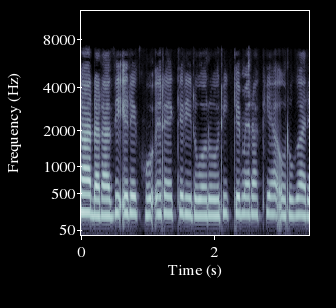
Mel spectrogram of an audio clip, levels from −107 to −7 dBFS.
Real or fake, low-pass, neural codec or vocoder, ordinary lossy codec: fake; 7.2 kHz; codec, 16 kHz, 4 kbps, X-Codec, WavLM features, trained on Multilingual LibriSpeech; none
